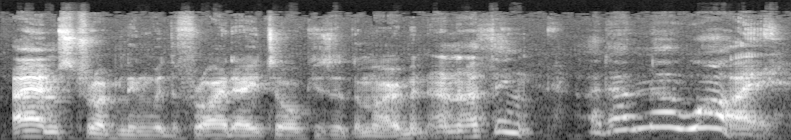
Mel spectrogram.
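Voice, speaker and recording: Hoarse man rambling to camera. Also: medium pitch, wildly swooping pitch, brisk, far from the mic. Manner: rambling, self-deprecating, hesitant with fillers. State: hoarse, voice going. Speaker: YouTube gaming channel host. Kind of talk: casual rambling talk to camera.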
